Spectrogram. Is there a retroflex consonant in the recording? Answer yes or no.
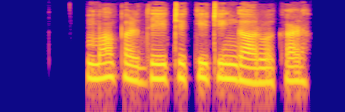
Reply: yes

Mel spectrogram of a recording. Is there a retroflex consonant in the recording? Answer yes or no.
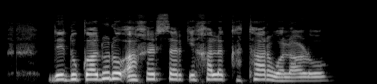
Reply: yes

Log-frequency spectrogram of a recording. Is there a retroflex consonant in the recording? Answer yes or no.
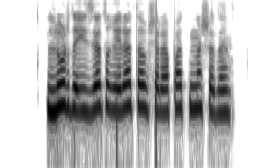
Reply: no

